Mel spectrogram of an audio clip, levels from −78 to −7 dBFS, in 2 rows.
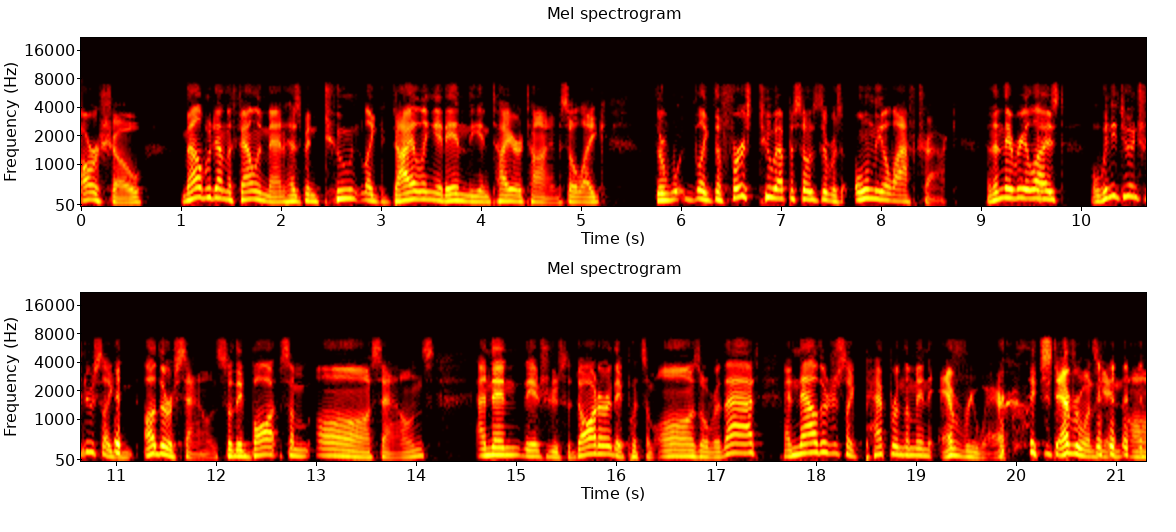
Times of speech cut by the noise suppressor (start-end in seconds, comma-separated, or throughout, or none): none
